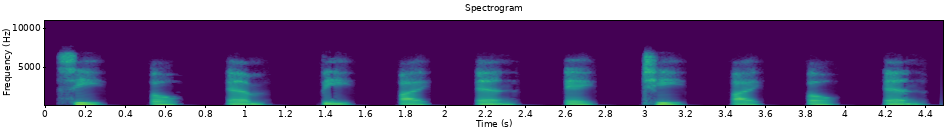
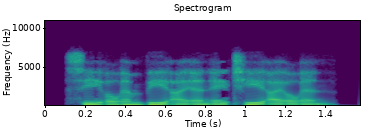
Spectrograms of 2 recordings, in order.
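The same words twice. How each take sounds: First: Slow, letter by letter; unhurried classroom spelling. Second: Quick letter run; brisk recap spelling; fast spelling. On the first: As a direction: spell each letter out slowly. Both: Shown as a demonstration. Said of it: "spelling drill, slow then fast".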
